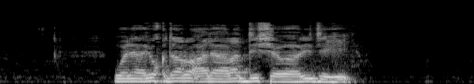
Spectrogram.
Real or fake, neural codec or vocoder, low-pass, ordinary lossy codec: real; none; 7.2 kHz; MP3, 32 kbps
